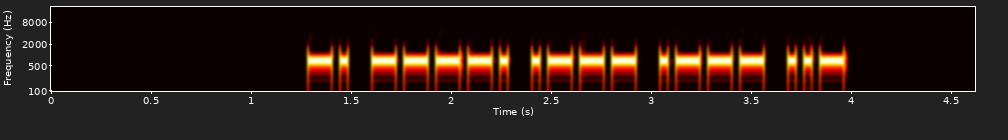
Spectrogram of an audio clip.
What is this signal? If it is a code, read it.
Morse code, heard as a keyed tone, about 30 wpm, 700 Hz. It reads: N9JJU
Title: USA Call Signs Repeated 3x 30wpm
